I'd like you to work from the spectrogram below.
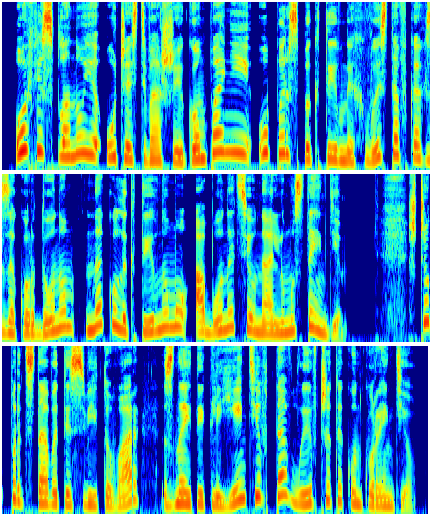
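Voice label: ukrainian voiceover locutora ucrania, Ukrainian female voice talent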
